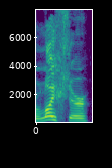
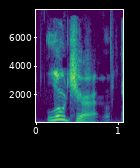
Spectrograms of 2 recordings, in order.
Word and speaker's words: Leuchter: L-E-U-C-H-T-E-R, Leuchter. But I don't know how you pronounce that in English, Fred. – Leuchter. – Leuchter. – L-O-O-T-C-H-E-R. The T is silent.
